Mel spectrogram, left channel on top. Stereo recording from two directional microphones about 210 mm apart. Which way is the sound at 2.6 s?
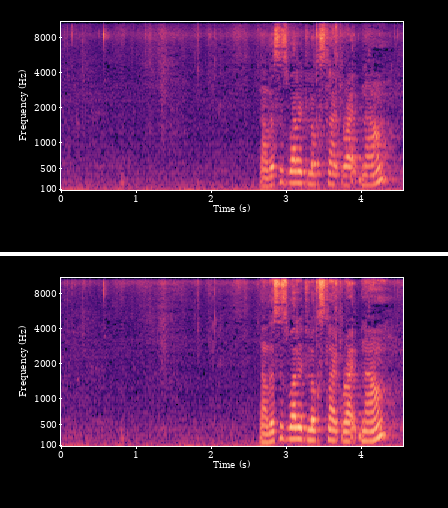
45° right (ahead or behind).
